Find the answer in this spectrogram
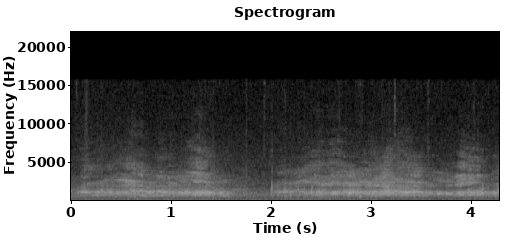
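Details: Great blue herons, adults feeding a chick in a noisy feeding frenzy: a loud, harsh, rasping racket of sustained grating squawks in two long bursts, with a brief lull between them.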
